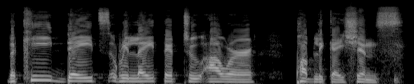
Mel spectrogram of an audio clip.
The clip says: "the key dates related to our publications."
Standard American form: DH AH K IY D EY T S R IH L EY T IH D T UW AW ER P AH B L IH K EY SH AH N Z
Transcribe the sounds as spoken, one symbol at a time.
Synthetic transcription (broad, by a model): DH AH K IY D EY T S R IH L EY T IH D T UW AW ER P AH B L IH K EY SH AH N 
